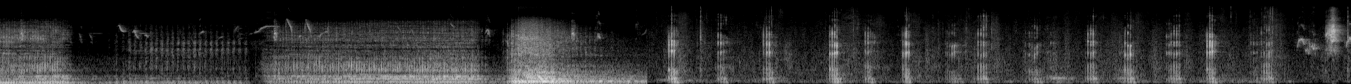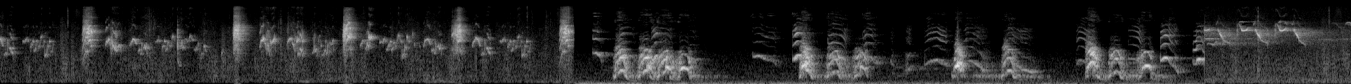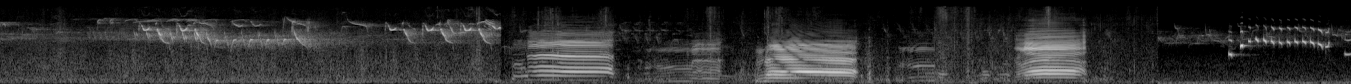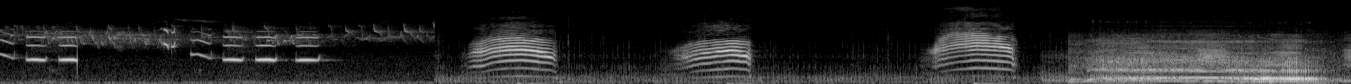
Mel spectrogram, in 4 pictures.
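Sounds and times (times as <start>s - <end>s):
tiger growling: 0.0s - 6.5s, 44.9s - 54.0s.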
